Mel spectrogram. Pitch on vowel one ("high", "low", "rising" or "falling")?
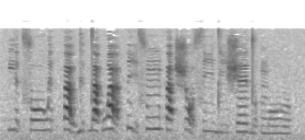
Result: high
